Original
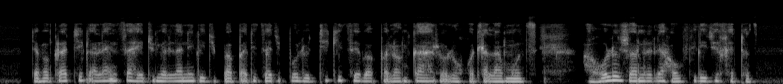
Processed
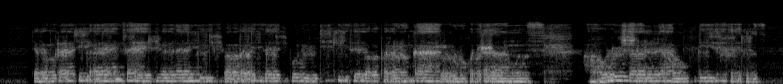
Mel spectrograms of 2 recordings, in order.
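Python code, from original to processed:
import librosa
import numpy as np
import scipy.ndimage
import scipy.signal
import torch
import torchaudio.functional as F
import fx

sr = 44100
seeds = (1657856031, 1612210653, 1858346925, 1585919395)

y = fx.level_steps(x, sr, step_db=14)
y = fx.comb(y, sr, ms=2.1, depth=0.69, at=(5.02, 5.46))
y = fx.rev_gated(y, sr, seeds[0], gate_ms=100, shape='rising', drr_db=-2.5)
y = y * librosa.db_to_amplitude(-2.0)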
